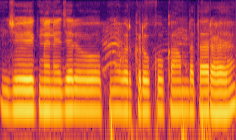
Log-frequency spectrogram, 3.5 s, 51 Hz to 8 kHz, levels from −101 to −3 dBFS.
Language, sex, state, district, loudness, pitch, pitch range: Hindi, male, Bihar, Vaishali, -15 LUFS, 150 Hz, 145-150 Hz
